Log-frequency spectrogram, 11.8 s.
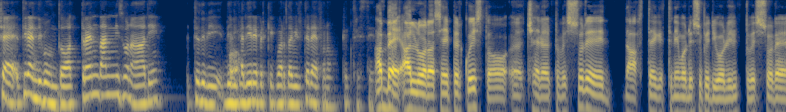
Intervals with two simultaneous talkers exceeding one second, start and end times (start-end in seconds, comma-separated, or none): none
